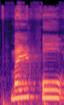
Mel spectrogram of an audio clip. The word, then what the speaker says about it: 맑고: 근데 리을 기억 뒤에 기억이 오잖아요. 그럼 어떻게 발음 난다고? 리얼로 맑고 이렇게 발음이 난다고.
